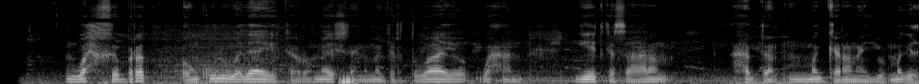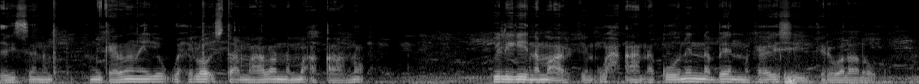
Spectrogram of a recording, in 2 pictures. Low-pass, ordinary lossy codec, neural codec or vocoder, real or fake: none; none; vocoder, 44.1 kHz, 128 mel bands every 256 samples, BigVGAN v2; fake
